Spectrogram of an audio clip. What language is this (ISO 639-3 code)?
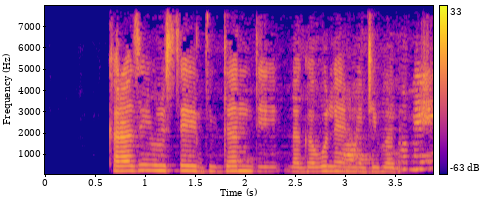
pus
